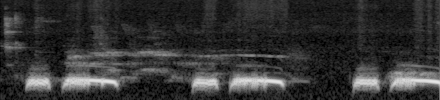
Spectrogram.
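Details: Spotted dove cooing in the 'thổ sấm' voice, 'thúc gù' style: three low two-part phrases, each a brief note followed by a drawn-out, slightly falling coo, with a faint thin whistle in the background.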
